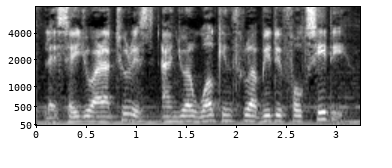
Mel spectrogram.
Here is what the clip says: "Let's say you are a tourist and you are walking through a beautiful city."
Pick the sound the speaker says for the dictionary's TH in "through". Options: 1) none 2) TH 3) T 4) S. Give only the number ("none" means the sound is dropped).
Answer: 2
